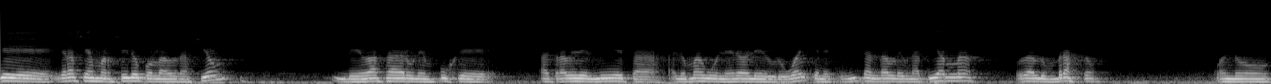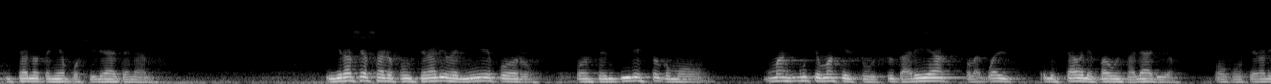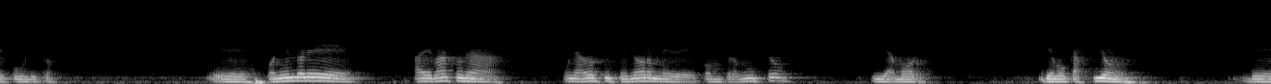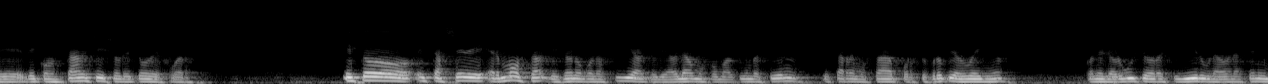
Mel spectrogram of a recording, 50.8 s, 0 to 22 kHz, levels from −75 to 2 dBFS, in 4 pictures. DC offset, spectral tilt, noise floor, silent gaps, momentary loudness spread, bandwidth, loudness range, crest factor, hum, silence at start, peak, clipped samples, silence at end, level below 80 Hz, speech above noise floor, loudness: under 0.1%; -14.5 dB/octave; -60 dBFS; none; 16 LU; 2 kHz; 5 LU; 18 dB; none; 0 s; -2 dBFS; under 0.1%; 0 s; -44 dBFS; 40 dB; -20 LUFS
